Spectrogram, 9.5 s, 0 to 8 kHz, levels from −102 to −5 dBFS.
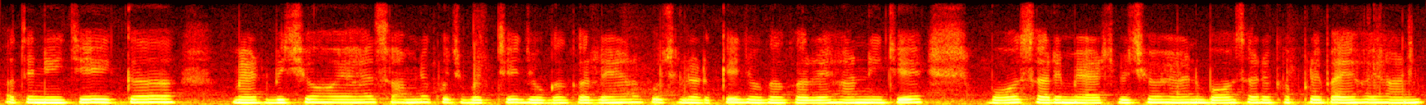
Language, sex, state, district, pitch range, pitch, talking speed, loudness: Punjabi, female, Punjab, Fazilka, 210-220 Hz, 215 Hz, 210 wpm, -14 LUFS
